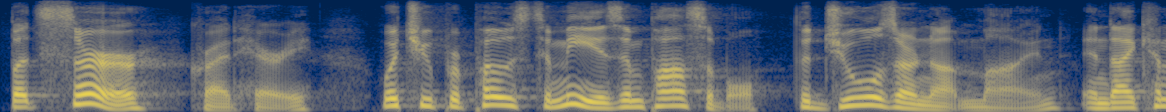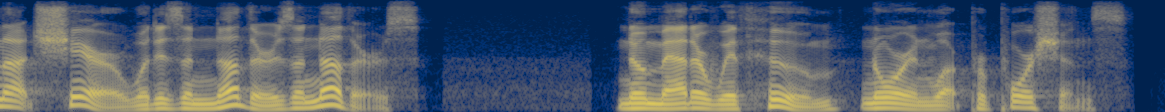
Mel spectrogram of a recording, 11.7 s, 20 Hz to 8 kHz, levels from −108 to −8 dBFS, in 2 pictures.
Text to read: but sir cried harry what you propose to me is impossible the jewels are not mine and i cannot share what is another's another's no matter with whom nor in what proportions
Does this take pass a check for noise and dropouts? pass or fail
pass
